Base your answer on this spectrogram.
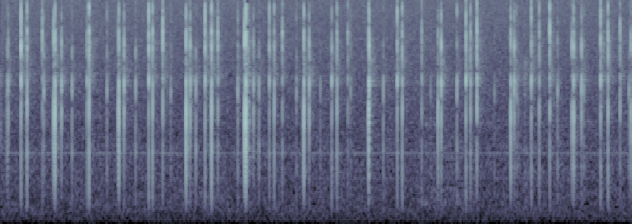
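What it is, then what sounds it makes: Glass phone back. Long nails tap and scratch the glass back of a teal smartphone, making a rapid, uneven run of sharp, bright clicks with almost no low end. Each tap cuts off at once with no ring, and faint scratchy rustles fill the gaps between them.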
